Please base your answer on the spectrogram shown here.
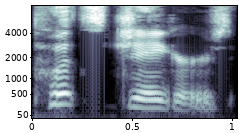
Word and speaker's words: Peutz-Jeghers: Peutz-Jeghers, pronounced poots jagers, is a hereditary disorder that causes polyps in the stomach and intestine.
